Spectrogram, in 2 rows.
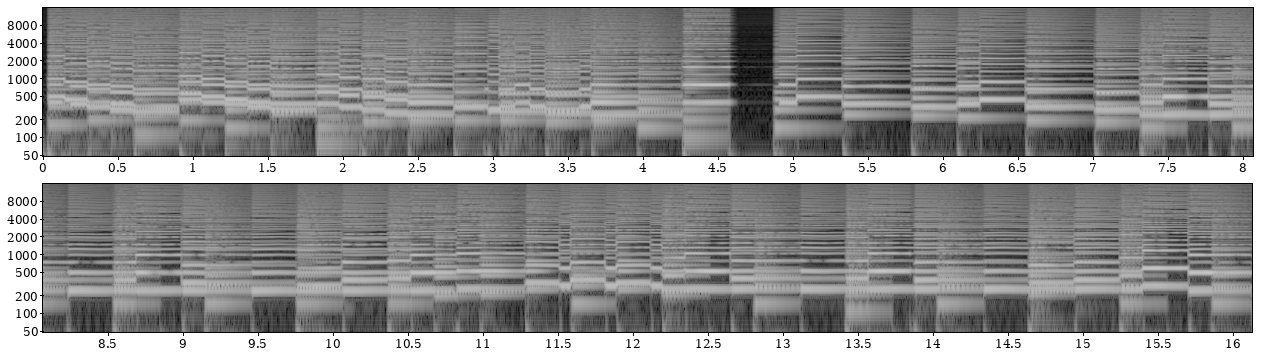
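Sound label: MOS 6581 SID chip; MOS6581R3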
